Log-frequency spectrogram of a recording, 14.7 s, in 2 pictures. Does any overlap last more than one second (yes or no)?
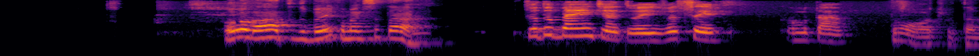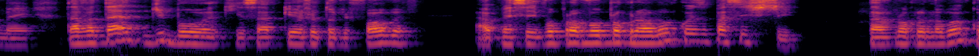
no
